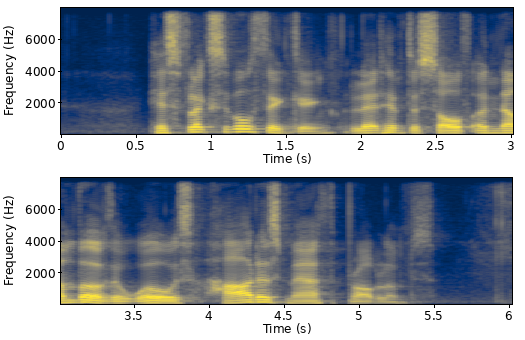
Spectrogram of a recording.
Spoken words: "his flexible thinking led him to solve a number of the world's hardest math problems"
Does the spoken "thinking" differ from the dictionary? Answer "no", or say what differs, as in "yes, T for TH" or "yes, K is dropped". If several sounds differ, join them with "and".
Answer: no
